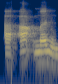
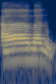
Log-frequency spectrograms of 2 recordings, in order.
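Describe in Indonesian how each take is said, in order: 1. Hentian glotis mengikuti a pertama. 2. A pertama panjang tanpa hentian. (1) "aslinya kan a'manu, ada dua hamzah" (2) "Jadi bacanya amanu"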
